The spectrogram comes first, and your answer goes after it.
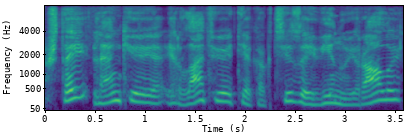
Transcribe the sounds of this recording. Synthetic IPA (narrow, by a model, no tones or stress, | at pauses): ʃt̪ɐɪlʲɛŋʲkʲɪjoːjɛʔɪɾlˠɑːt̪ʲʋʲɪjoːjt̪ʲiɛkɐkt̪sʲɪzɐɪʋʲiːnuːiɾɑːlˠʊj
